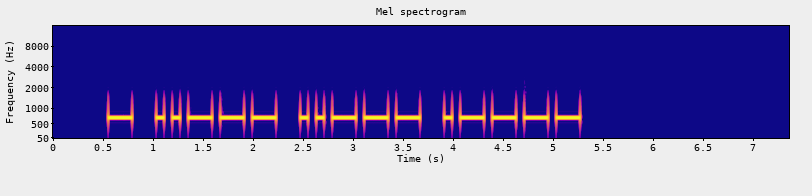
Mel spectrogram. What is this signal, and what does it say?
Morse code, heard as a keyed tone, about 15 wpm, 700 Hz. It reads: T221
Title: Numbers - Contest Style - 4-Digit 15wpm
